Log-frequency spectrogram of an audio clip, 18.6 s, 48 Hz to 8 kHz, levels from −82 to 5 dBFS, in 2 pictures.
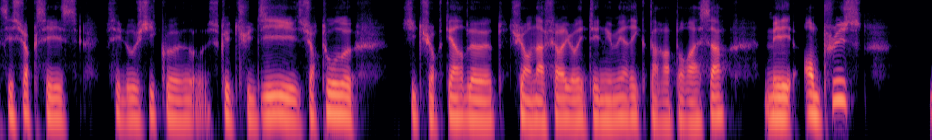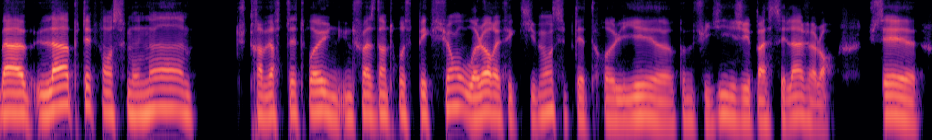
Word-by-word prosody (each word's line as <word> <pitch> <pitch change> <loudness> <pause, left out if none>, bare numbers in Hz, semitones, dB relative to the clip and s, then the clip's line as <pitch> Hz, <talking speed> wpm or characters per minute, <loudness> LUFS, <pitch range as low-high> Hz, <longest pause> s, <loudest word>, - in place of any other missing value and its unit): C'est 125 - -4
sûr 125 +2 -2
que - - -11
c'est 110 -2 -1 0.5
c'est - - -7
logique, 105 +3 -5
heu, 105 -2 -2
ce 125 - -15
que - - -2
tu 105 0 -6
dis, 115 +2 +2
et 100 - -2
surtout, 125 +7 +1
heu, 115 - +1 0.5
si - - -7
tu - - -4
regardes 110 -1 -1
le 100 -2 +1 0.2
tu - - -2
es - - +2
en 105 0 -1
infériorité 105 0 0
numérique 105 +1 -2
par 105 - -6
rapport 95 +1 -4
à 95 - -1
ça. 115 +4 -1 0.4
Mais 115 0 +4
en 125 -3 +4
plus, 205 - -1 0.7
bah, 135 -1 +8
là 155 +7 +8
peut-être 170 -1 -3
qu'en 135 -2 0
ce 130 - -6
moment, 145 +2 +1 0.5
tu - - -16
traverses 125 -1 -1
peut-être 135 -1 -5
ouais 140 0 +5
une 115 -4 -2
une 115 -1 -5
phase 125 -1 0
d'introspection 130 +5 -2
ou 130 -7 +2
alors 135 +3 +7
effectivement 120 +3 -3
c'est 125 -3 -10
peut-être, 110 0 -5
heu, - - 0
lié, 115 +3 +1
heu, 100 -2 -2
comme 105 +2 -9
tu 100 - -10
dis: 120 +4 -3
«J'ai 105 -1 -1
passé 100 +1 -2
l'âge.» 115 -2 +1
alors 90 - -4 0.3
tu - - -14
sais? 125 -1 +4
Heu, 95 -3 -2
115 Hz, 200 wpm, -23 LUFS, 105-130 Hz, 0.7 s, bah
